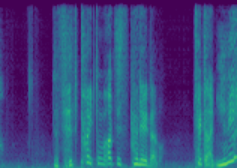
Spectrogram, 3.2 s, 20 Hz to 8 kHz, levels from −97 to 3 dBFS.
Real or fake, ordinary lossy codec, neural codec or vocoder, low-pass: fake; none; codec, 16 kHz, 1 kbps, FreqCodec, larger model; none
